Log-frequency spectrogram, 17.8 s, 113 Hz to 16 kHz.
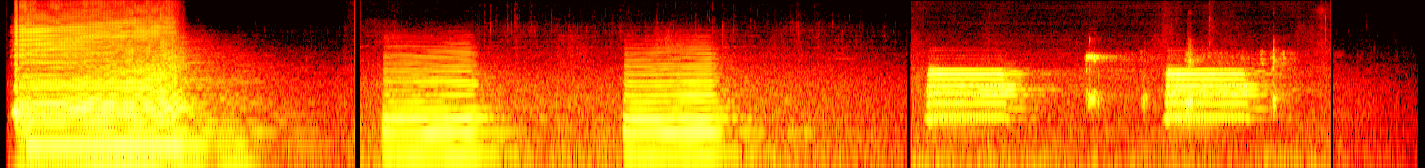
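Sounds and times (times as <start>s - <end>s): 
low, mid and high foghorns: 0.1s - 10.8s, 11.4s - 13.3s, 14.5s - 16.1s.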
